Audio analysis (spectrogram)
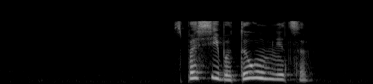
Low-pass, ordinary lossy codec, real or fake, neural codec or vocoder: none; none; real; none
